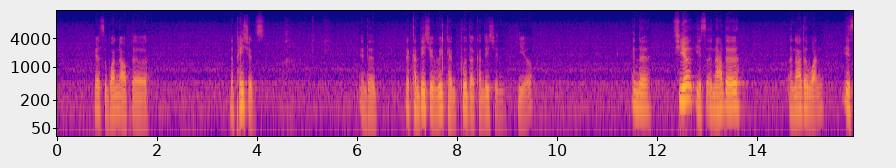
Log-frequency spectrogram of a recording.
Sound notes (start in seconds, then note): none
